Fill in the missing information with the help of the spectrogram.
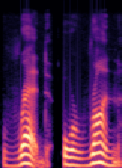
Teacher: Another common challenge is the R sound. In words like red or run, the tongue does not tap the roof of the mouth. · the tongue does not tap the roof of the mouth. Instead, it curls back slightly towards the throat. Your tongue tip shouldn't touch anything.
